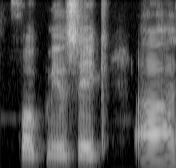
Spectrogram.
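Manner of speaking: normal talking voice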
